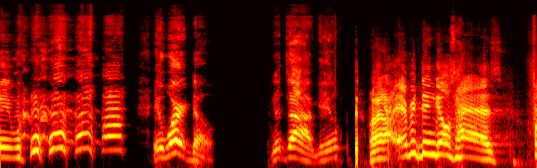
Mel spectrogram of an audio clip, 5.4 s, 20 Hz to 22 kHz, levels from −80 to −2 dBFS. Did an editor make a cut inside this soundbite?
no; 0 cuts

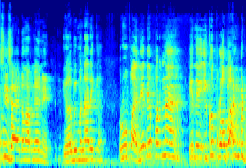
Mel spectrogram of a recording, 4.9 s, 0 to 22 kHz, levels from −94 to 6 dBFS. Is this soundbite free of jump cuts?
no; 1 cut; at 1.1 s

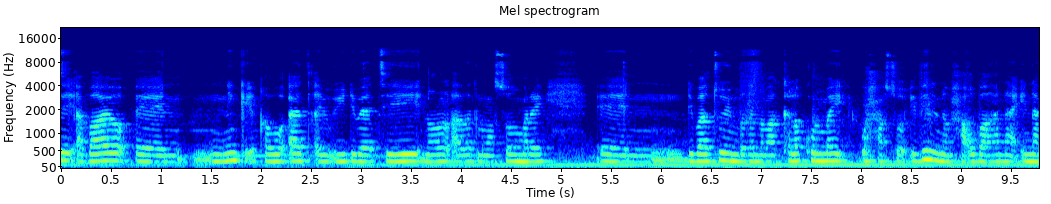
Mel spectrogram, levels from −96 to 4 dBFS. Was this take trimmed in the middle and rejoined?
no; 0 cuts

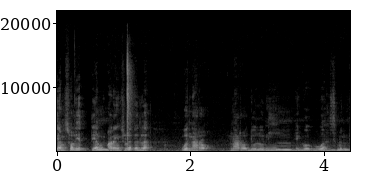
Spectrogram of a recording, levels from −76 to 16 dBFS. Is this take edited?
no; 0 cuts

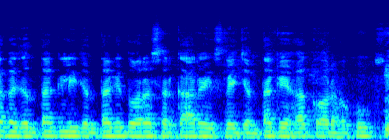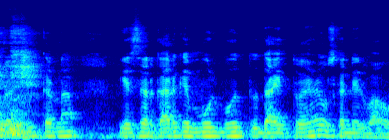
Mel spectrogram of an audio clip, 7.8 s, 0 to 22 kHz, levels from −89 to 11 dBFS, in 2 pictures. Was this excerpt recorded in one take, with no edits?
yes; 0 cuts

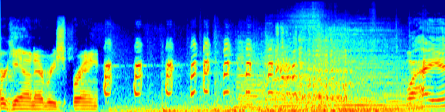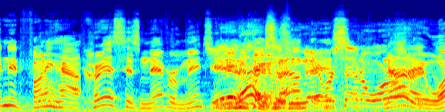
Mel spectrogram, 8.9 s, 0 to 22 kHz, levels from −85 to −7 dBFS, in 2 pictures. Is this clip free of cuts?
no; 2 cuts; at 0.9 s, 4.0 s

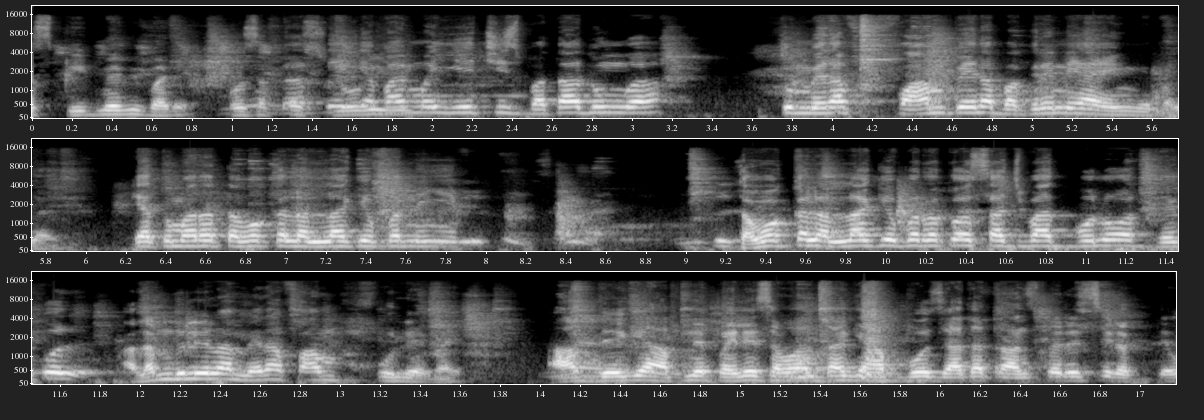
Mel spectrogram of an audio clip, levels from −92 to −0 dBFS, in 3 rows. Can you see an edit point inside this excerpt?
yes; 1 cut; at 1.6 s

